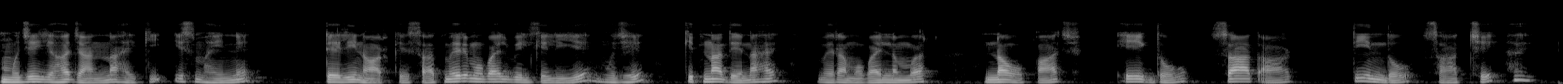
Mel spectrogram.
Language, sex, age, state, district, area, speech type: Hindi, male, 30-45, Madhya Pradesh, Seoni, rural, read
